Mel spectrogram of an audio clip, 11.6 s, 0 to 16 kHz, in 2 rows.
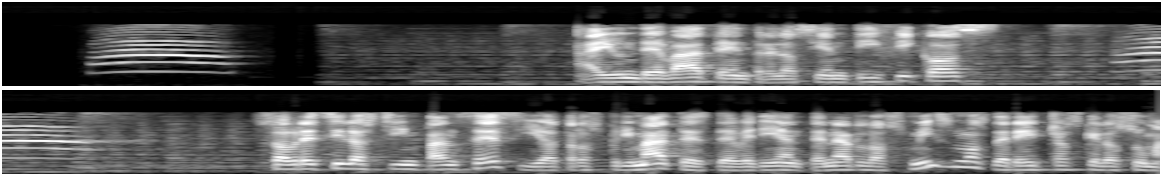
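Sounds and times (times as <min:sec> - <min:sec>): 
cat meowing: 0:00.4 - 0:01.3, 0:05.6 - 0:06.6
speech: 0:02.9 - 0:05.0, 0:07.1 - 0:11.5.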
